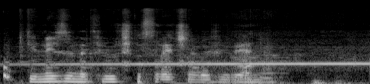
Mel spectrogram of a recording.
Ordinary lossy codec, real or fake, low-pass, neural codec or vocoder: AAC, 64 kbps; fake; 14.4 kHz; codec, 44.1 kHz, 2.6 kbps, SNAC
